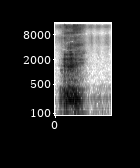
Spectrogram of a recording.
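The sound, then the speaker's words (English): A dog trying to get into a room gives a short, low growl, a rough half-second rumble that fades quickly into quiet, with no one speaking. “My dog's trying to get in my room.”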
